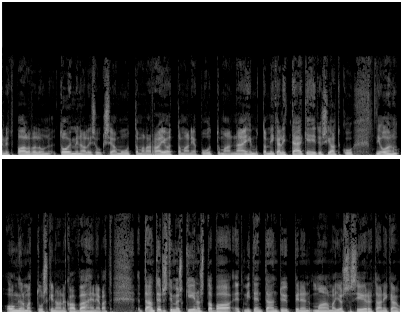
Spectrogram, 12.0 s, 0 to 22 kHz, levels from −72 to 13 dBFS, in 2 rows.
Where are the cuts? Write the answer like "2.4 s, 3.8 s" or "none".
none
